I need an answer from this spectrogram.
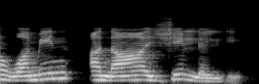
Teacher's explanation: انا کے الف کے اوپر کھڑی حرکت ہے تو یہ کھینچ کر پڑھی جائے گی، تو ہم اس کو ایک الف جتنا لمبا کھینچیں گے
